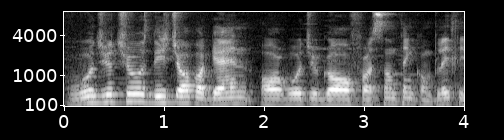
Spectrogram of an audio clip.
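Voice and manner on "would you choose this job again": ordinary delivery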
